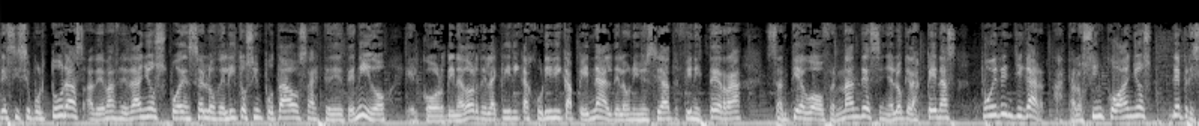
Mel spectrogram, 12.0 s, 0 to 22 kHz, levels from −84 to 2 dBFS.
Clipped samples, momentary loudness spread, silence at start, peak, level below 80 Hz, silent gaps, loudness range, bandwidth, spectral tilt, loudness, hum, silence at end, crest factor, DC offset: under 0.1%; 4 LU; 0 s; -4 dBFS; -24 dBFS; none; 1 LU; 11.5 kHz; -5.5 dB/octave; -16 LUFS; none; 0 s; 12 dB; under 0.1%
